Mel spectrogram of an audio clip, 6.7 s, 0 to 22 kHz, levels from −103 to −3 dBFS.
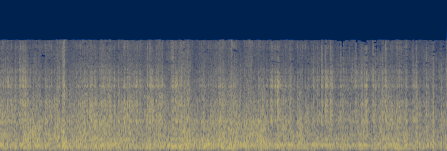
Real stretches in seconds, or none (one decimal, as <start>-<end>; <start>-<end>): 0.0-5.2; 5.7-6.7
